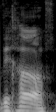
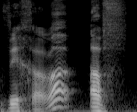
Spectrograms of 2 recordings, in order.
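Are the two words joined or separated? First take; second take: joined; separated. First: The two words run together without a break. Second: The two words are kept apart with a break. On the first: The speaker calls it wrong. "il ne faut pas dire Vecharaf" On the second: The speaker calls it right. "il faut dire Vechara Af"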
